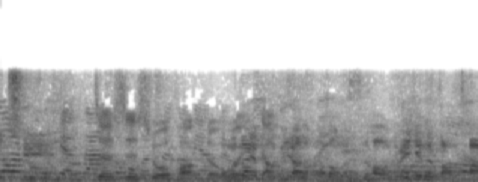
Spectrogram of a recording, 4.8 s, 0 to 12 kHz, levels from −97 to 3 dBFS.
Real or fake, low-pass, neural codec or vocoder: real; 7.2 kHz; none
